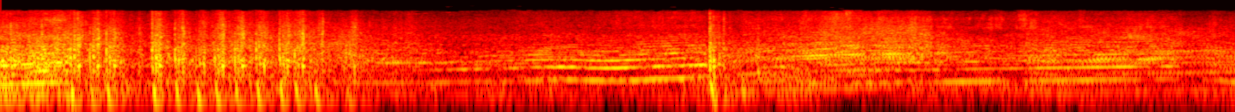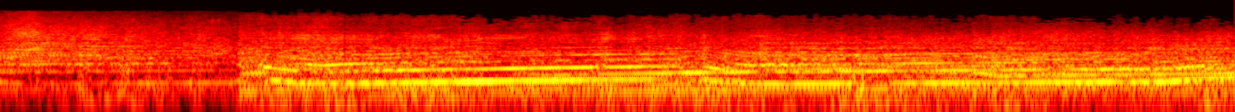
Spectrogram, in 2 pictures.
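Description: Race cars accelerate away with engines rising in pitch as they fade into the distance.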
